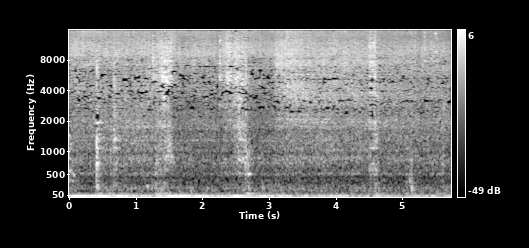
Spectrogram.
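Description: Greens cooked with mustard paste being stirred in a pan, a loud continuous sizzle and hiss broken by regular scraping strokes of the spatula, close up.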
